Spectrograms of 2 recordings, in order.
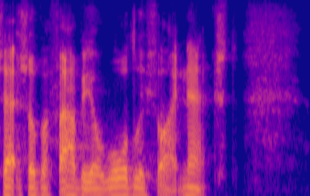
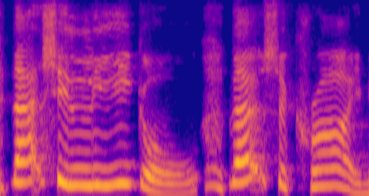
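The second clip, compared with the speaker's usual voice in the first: much higher, slow, whiny screech; mock-outraged Redditor shrieking, higher and slow; 13 semitones higher, 5 dB louder, slower than usual. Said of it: "all the Redditors will screech".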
